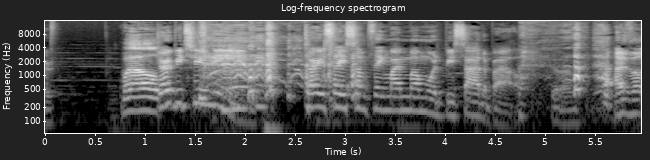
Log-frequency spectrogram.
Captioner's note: laughs; laughs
